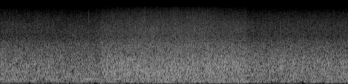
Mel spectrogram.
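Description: Water splashes loudly as a fish is released.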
